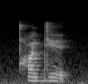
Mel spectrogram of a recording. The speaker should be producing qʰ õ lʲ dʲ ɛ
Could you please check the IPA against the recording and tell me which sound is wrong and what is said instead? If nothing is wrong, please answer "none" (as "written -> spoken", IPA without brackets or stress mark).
ɛ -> e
